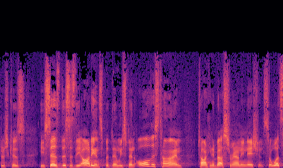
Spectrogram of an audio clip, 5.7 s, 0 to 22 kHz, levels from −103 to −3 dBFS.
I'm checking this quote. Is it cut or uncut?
uncut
